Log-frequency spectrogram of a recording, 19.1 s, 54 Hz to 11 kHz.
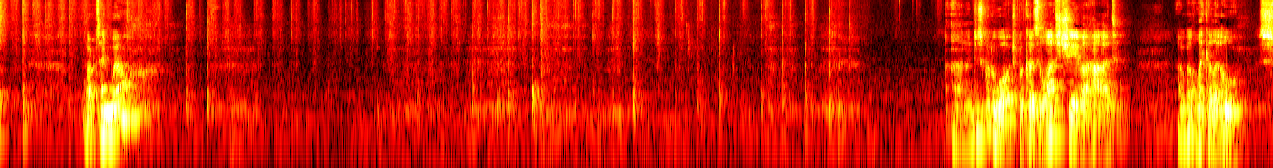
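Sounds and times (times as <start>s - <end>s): shaving brush scrubbing stubble: 0.0s - 12.7s.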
